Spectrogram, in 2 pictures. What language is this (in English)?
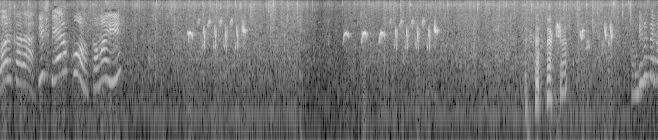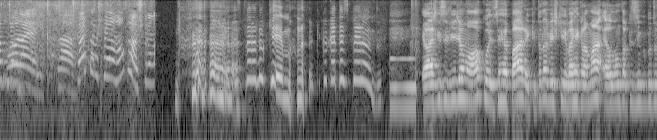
Portuguese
